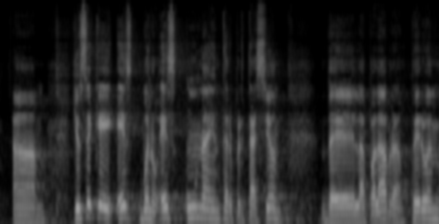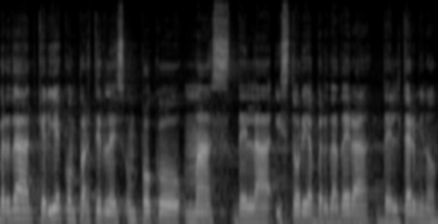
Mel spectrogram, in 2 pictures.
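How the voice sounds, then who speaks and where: Speaking with an English accent, a man has a fairly high pitch. His pace is fairly slow, with ordinary pitch variation. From United States. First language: English (speaking Spanish). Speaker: family vlogger. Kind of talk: vlog talk to camera. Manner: halting, many fillers.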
